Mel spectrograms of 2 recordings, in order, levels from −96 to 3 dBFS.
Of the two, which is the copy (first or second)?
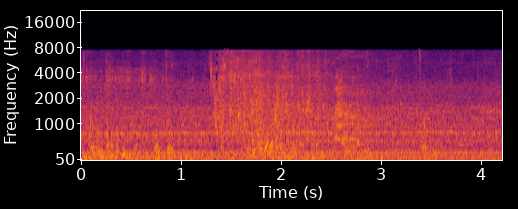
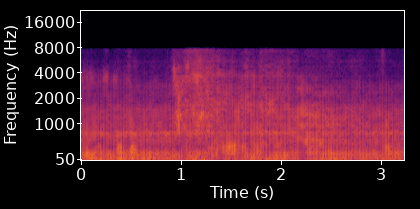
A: second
